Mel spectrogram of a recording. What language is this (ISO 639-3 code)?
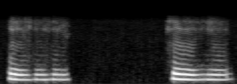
sat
